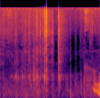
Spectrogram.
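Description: Plastic blister packaging on a toy's cardback being handled: quiet crinkling with a few light clicks near the middle.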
